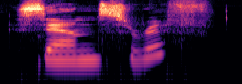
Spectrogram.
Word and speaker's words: sans serif: sans serif.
